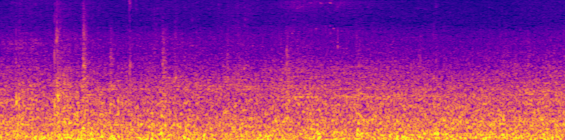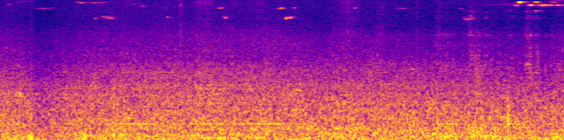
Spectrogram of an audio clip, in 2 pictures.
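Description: Steady rolling noise from the wagons of a double-stack container train moving away on the rails. Partway through, road cars drive across the level crossing behind it.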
